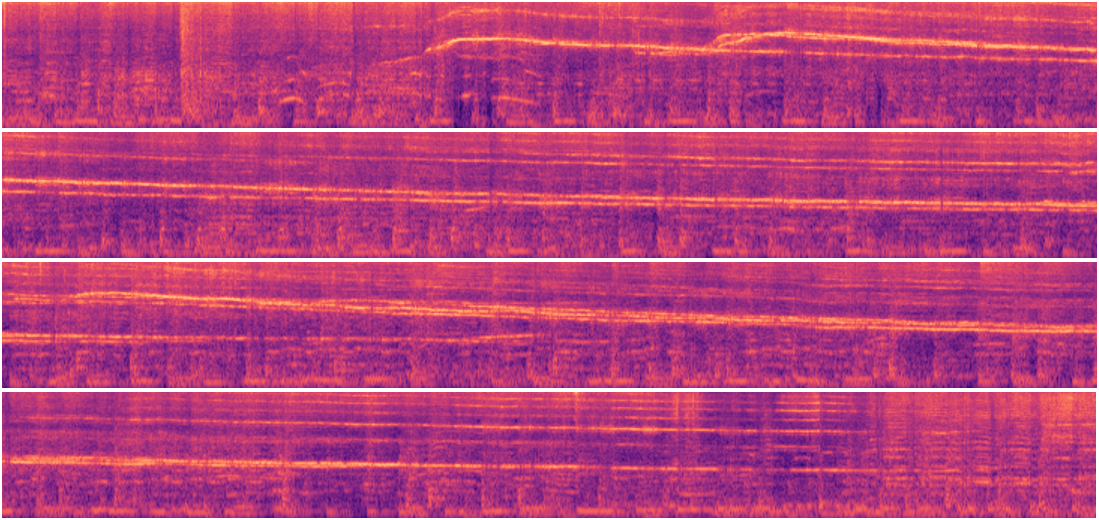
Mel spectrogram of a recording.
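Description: Whistling fireworks on a burning castillo: several long whistles, each sliding slowly down in pitch as it burns, one starting a few seconds in, another soon after and a third about halfway. Under them runs music with drums.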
